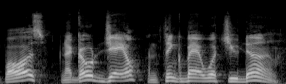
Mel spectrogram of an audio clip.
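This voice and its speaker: A man's voice: a little high, very animated, normal speed, bright, forceful tone, heavily acted. A man playing a folksy, exasperated old west lawman keeping order in a comedic radio play.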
